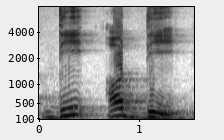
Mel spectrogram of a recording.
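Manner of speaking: "दी और दी" drawn out slowly with long "ee" vowels; slow careful "दी और दी" with long vowels; long dee. Shown as a demonstration. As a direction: stretch each "दी" out, very slowly. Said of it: "इस पे लंबा मतलब बड़ी की मात्रा है".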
